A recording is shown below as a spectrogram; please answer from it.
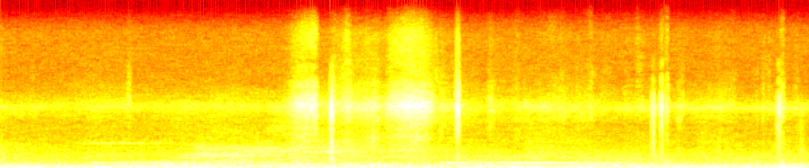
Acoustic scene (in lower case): subway station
